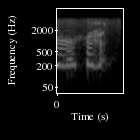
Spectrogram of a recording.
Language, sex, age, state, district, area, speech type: Manipuri, female, 30-45, Manipur, Tengnoupal, rural, conversation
